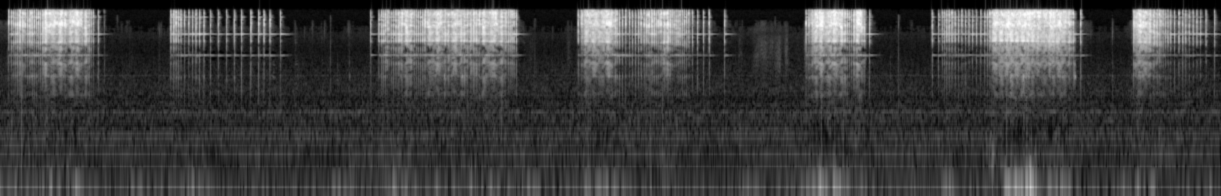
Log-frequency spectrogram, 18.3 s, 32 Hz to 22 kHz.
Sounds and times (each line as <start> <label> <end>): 0.1 Whirr of a fishing reel 1.6
2.6 Whirr of a fishing reel 4.4
2.6 click 6.2
5.5 Whirr of a fishing reel 7.8
8.6 Whirr of a fishing reel 11.0
12.1 Whirr of a fishing reel 13.2
12.1 click 18.3
14.0 Whirr of a fishing reel 16.3
17.0 Whirr of a fishing reel 18.3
